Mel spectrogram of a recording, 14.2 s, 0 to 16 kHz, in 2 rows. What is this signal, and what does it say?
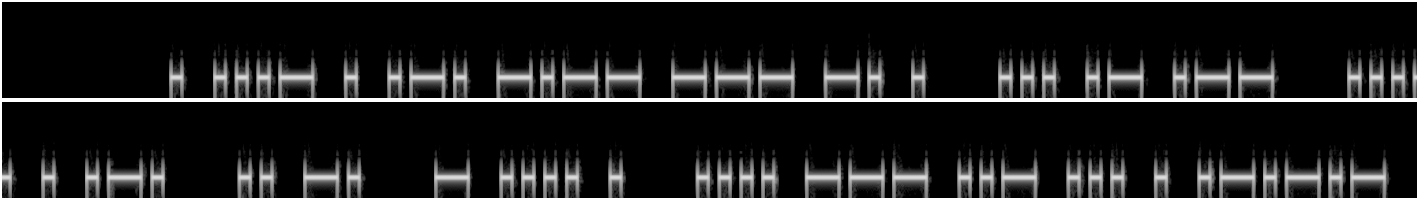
Morse code, heard as a keyed tone, about 22 wpm, 700 Hz. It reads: EVERYONE SAW HER IN THE HOUSE.
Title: Sentences from Top 800 Words 22wpm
